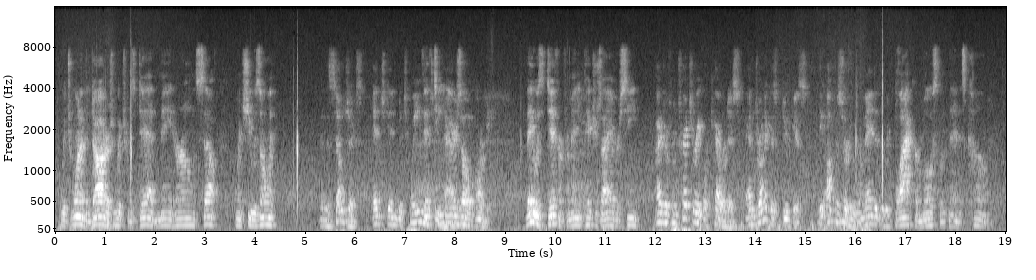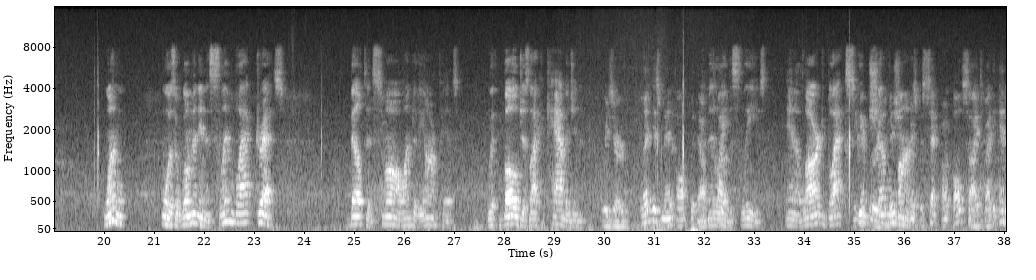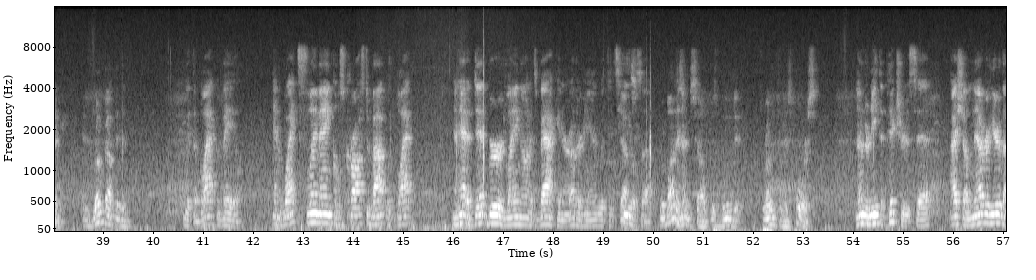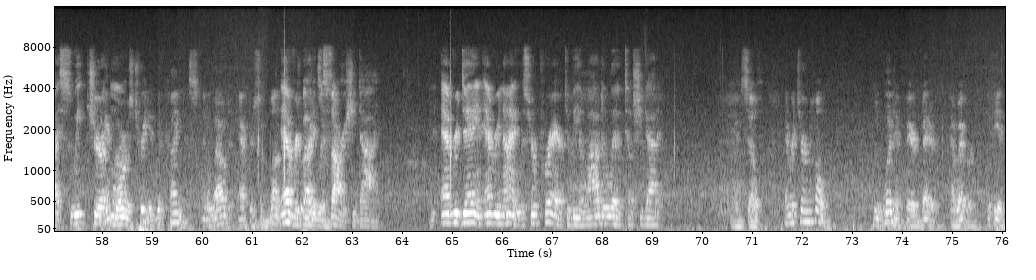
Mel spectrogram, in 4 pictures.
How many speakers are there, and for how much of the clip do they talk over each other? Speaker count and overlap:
2, about 10%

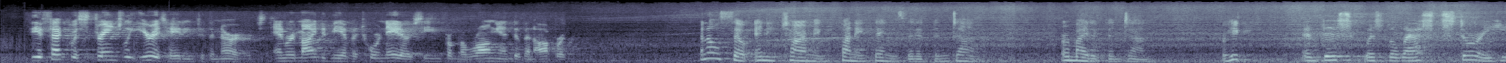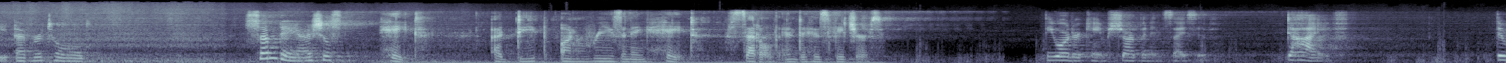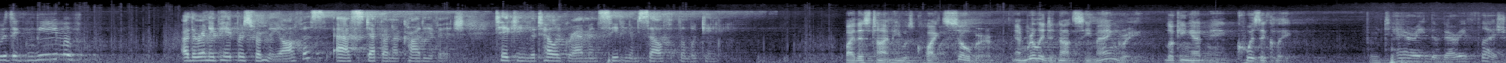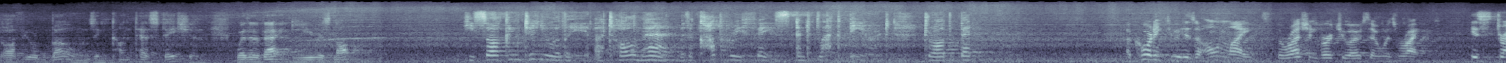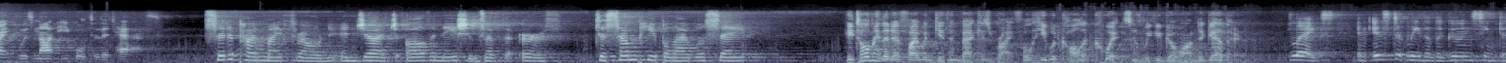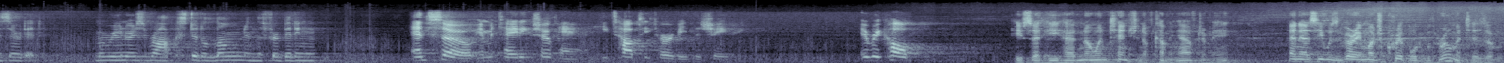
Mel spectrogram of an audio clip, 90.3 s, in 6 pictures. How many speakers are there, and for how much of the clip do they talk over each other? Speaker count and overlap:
9, no overlap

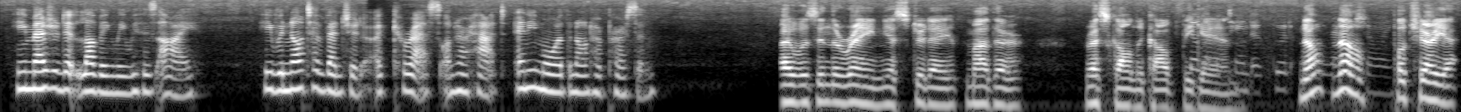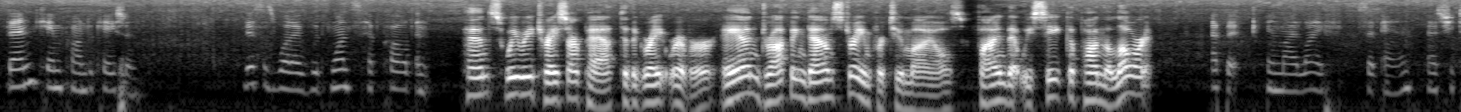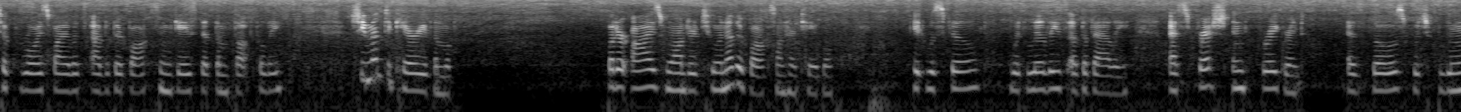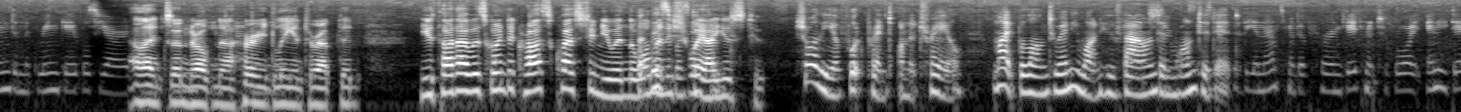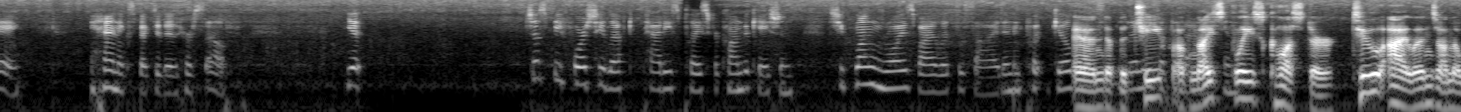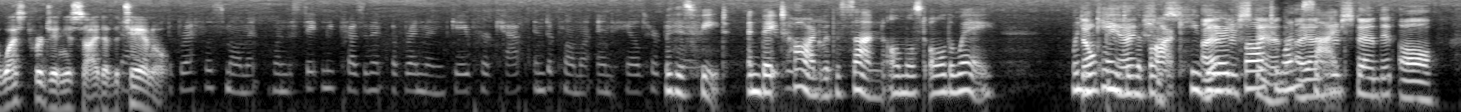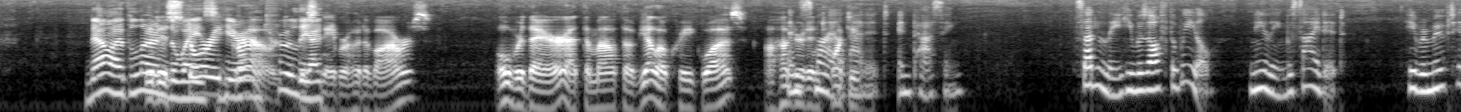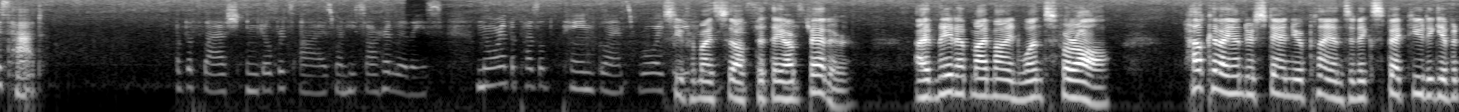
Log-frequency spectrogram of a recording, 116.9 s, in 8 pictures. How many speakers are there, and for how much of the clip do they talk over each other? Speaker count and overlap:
4, about 16%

